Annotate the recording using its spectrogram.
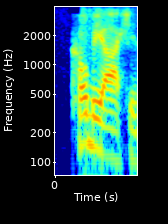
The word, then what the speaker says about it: Kobayashi: Make sure I pronounce this right. Kamui Kobayashi. – Kobayashi, there we go.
